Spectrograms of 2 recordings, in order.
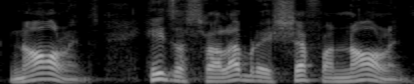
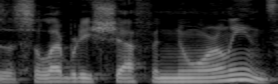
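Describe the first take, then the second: First: Louder, higher hammed-up Cajun accent. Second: Said in the usual way. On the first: Podcast host mimicking locals talking about a chef, in a mock Cajun accent. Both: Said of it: "how to do a Cajun accent".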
